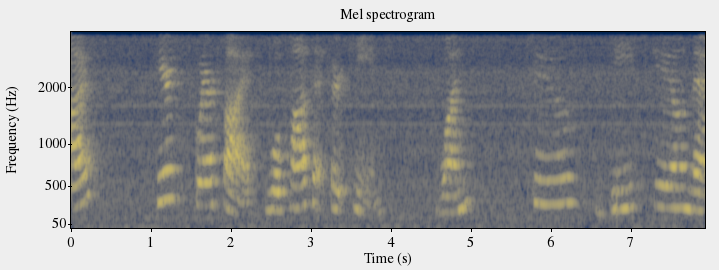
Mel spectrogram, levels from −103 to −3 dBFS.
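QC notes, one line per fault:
No faults are present; the audio reaches the listener over a narrowband call path whose content stops at about 4 kHz, which fits a G.711 mu-law telephone codec.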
